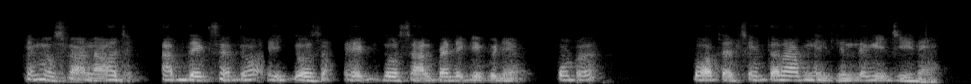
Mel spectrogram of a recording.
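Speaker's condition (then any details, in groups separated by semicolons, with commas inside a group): Motor neurone disease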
